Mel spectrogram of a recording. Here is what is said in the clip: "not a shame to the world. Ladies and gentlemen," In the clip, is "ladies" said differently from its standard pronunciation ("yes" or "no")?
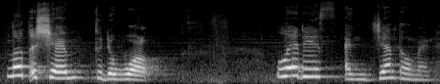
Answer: yes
